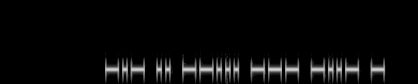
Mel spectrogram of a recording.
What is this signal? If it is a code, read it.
Morse code, heard as a keyed tone, about 27 wpm, 700 Hz. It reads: KI7OXT
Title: USA Call Signs - 6 Characters - Repeated 2x - 28wpm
